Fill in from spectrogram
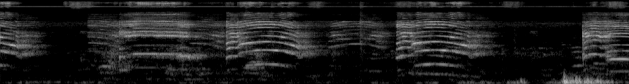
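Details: Peafowl in Belo Jardim, Pernambuco, Brazil, heard by day or toward sunset: several overlapping high, strained wailing cries, partly smeared together, with a thud of handling noise near the end.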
